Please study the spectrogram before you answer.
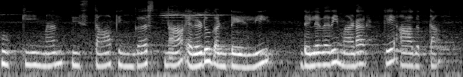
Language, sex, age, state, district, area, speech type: Kannada, female, 18-30, Karnataka, Mysore, urban, read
